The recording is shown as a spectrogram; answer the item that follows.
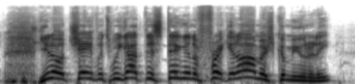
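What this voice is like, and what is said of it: Put-on tough Teamster accent. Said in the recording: “my MOOC Teamster accent”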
